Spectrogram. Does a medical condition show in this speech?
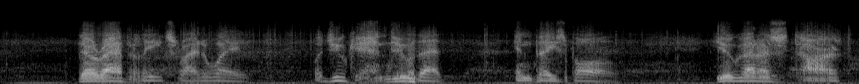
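Yes: bad voice; cancer, died about two months after this recording; voice sounds bad and feels just as bad.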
